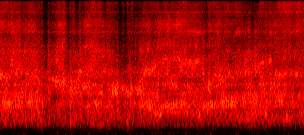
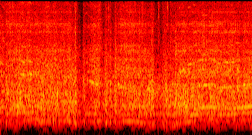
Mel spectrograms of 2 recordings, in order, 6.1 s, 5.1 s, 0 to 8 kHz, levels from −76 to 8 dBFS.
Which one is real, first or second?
second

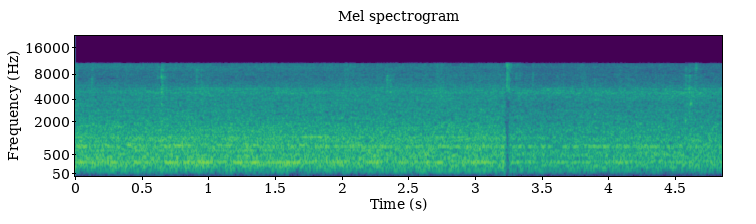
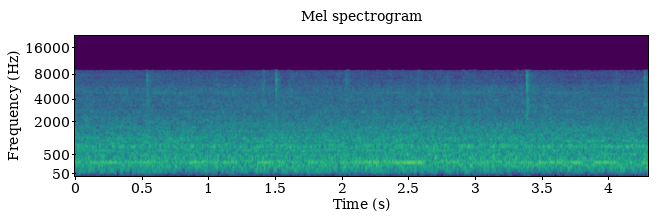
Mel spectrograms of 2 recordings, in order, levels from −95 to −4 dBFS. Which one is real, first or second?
first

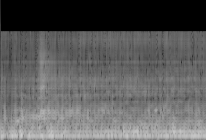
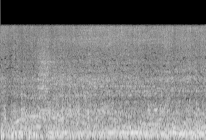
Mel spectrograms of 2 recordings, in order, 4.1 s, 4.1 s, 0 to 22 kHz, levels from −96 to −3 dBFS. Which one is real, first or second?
second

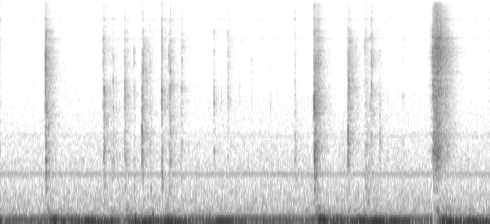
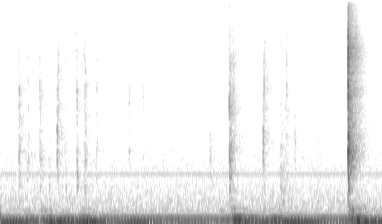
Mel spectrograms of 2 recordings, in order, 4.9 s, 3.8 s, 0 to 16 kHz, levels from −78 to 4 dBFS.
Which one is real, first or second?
second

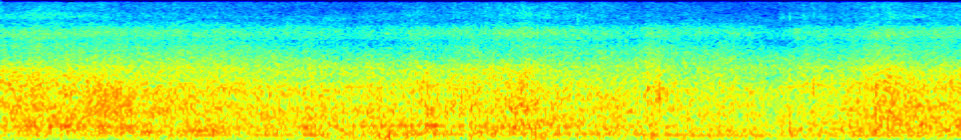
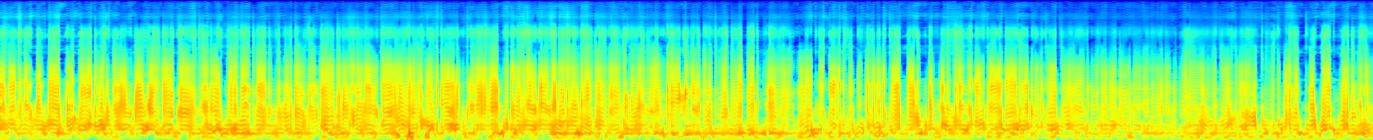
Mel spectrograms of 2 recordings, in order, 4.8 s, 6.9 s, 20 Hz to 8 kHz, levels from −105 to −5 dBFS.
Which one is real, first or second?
first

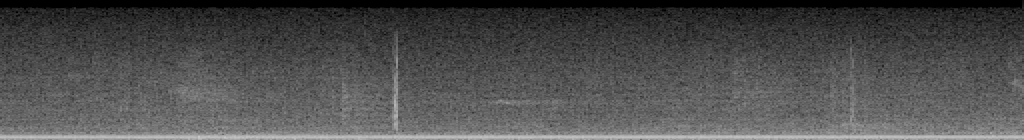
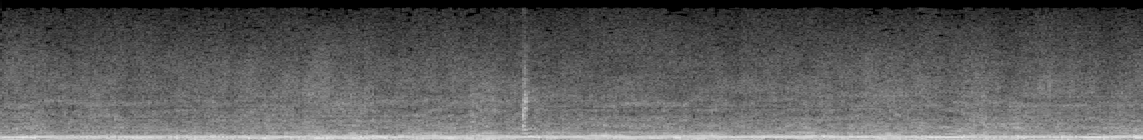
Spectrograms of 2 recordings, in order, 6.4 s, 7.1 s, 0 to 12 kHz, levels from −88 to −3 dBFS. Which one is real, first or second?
first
